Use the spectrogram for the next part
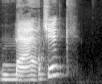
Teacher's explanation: Magic, the stress is in the first syllable.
